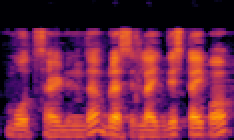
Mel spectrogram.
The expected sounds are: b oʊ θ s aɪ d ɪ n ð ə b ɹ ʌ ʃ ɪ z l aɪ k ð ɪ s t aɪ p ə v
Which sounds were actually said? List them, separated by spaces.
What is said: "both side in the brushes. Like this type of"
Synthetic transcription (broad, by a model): b oʊ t s aɪ d ɪ n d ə b ɹ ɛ s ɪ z l aɪ k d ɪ s t aɪ p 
